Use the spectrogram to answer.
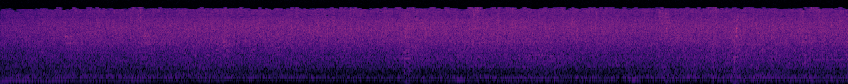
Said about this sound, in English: Storm inbound.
